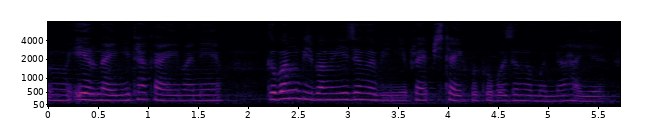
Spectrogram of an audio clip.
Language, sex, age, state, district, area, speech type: Bodo, female, 18-30, Assam, Kokrajhar, rural, spontaneous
